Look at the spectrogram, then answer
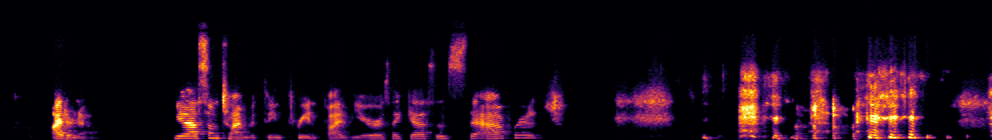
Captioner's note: laugh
